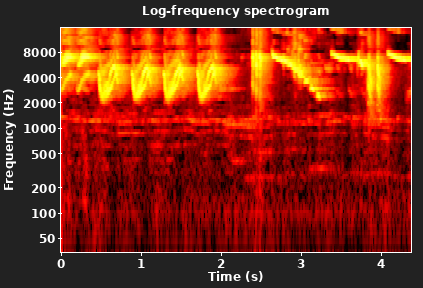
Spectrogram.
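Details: Night lure song of a forktail, used to provoke other birds to reply and sing. Four repeated looping chirps, a short break, then long thin descending whistles and sharp high notes.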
